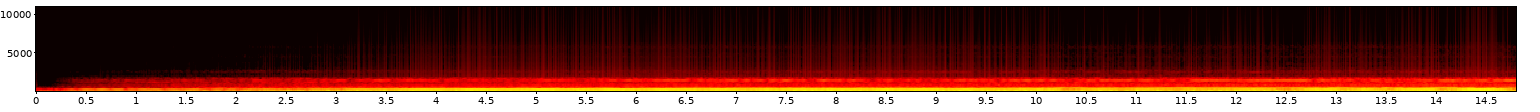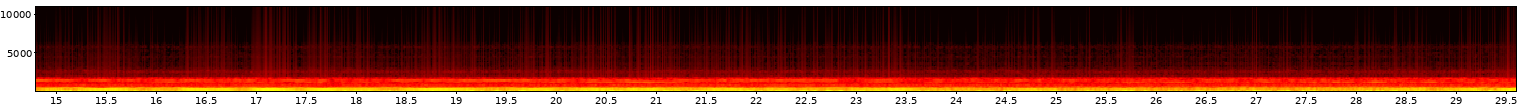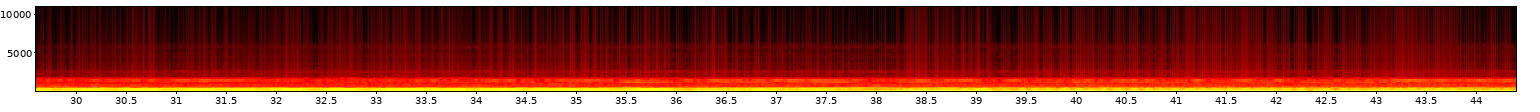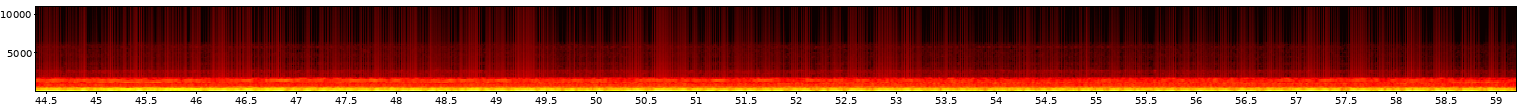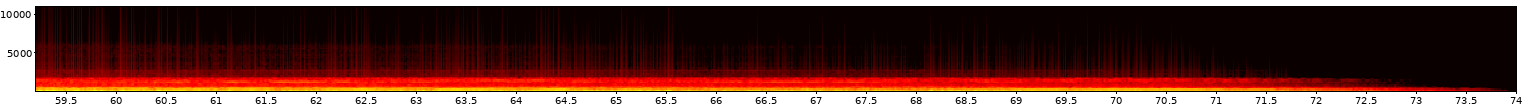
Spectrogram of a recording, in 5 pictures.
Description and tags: LAYERS 023 - Industrial drone-73
I took for this sound 4 different machine sounds: a wood milling machine, a heavy bulldozer sound, a drilling machine and some heavy beating sounds with a hammer. I convoluted the four sounds to create one single drone of over one minute long. I placed this sound within Kontakt 4 and used the time machine 2 mode to pitch the sound and there you have the Industrial drone layer sound. A mellow drone like soundscape... suitable as background noise. Created within Cubase 5.
drone, industrial, soundscape, background, multisample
